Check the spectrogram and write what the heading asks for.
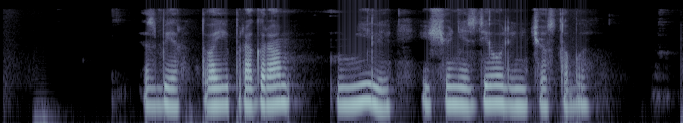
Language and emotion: Russian, neutral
